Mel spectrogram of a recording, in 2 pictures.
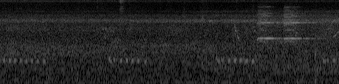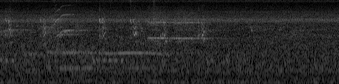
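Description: Faint birdsong over quiet outdoor background: short trilled notes repeating about once a second, with higher thin whistled notes and a few ticks in the middle.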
